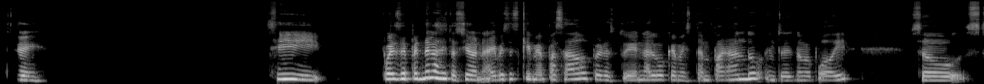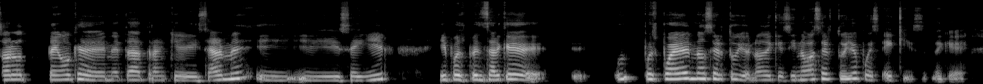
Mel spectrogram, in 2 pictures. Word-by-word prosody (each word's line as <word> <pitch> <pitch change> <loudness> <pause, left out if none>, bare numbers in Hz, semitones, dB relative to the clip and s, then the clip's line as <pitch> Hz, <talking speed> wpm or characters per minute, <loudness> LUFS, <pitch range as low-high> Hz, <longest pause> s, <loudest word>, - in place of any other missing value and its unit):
Sí. 190 -5 -1 2.2
Sí. 245 -4 +3 0.5
Pues 255 0 +6
depende 260 +2 +6
la 305 -2 +8
situación. 225 -3 +3
Hay 200 - +1
veces 240 +3 -4
que - - -1
me 235 0 -1
ha 235 - -8
pasado, 250 +4 -1
pero 220 -4 -3
estoy 175 - -5
en 100 - -4
algo, 215 0 -1
que 205 - -2
me 195 - -7
están 185 +3 -7
pagando, 235 +7 +1
entonces, 185 -2 -7
no 190 - -6
me 190 - -7
puedo 195 0 -5
ir. 250 +4 -5 0.5
So, 185 -1 -2
solo 220 +2 -1 0.2
tengo 215 +1 0
que, 210 -5 +1
neta, 200 +1 -2
tranquilizarme, 195 - 0
y 190 -2 -7
y - - -3
seguir. 190 +7 -3 0.5
Y 210 - 0
pues, 220 -1 +2
pensar 210 0 +2
que, 235 -2 +3 0.2
eh, 370 0 -13 0.2
u 300 +5 -2
pues, 245 -1 0
puede 250 +3 +7
no 260 0 +5
ser 255 -2 +1
tuyo, 235 -4 -3
¿no? 205 - -6
De 210 0 -3
que 190 -2 -8
si 200 - -7
no 205 +1 -3
va 225 - 0
a - - -2
ser 250 0 -1
tuyo, 270 +1 +1
pues, 210 -4 -6
equis, - - -8
de - - -8
que, - - -10
215 Hz, 175 wpm, -22 LUFS, 195-245 Hz, 2.2 s, la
